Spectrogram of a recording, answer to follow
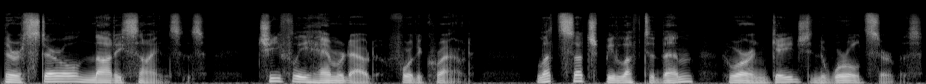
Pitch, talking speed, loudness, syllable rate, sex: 95 Hz, 155 wpm, -19 LUFS, 5.0 syllables/s, male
